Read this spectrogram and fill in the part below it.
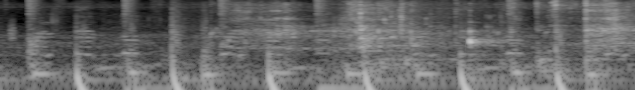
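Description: In a pot of chopped tomatoes and lamb, water is added and stirred, with repeated clanking strokes and sloshing liquid in a loose, regular rhythm close by.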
